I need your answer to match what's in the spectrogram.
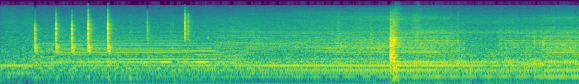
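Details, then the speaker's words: Used Xbox Series X, disc drive after cleaning and reassembly: several quick clicks as the disc loads, then a steady, noticeable whirring hum; still loud, owner suspects rattling from loose parts since many screws were missing. "I think it still sounds terrible all right I'm ready to try this again uh took it completely apart a new thermal paste and tons of screws were missing so I'm just thinking that it's rattling around because something's loose"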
